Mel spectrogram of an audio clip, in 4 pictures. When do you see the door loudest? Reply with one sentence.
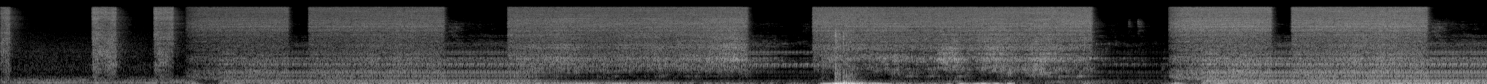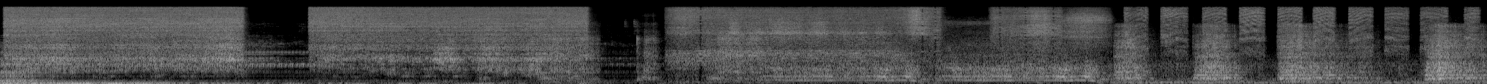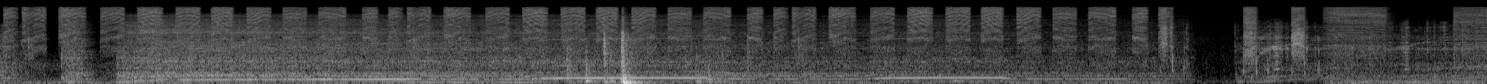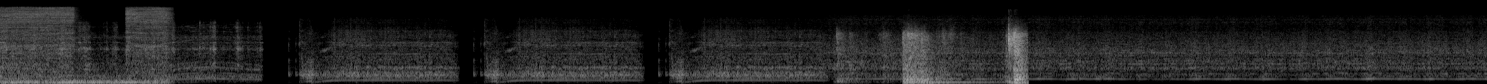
The volume of the door peaks at 36 seconds.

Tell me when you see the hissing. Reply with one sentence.
You can hear the hissing from 0.0 to 46.4 s.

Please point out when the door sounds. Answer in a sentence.
You can hear the door from 8.2 to 10.0 s, from 35.4 to 37.2 s and from 53.0 to 54.9 s.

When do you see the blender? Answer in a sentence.
You can hear the blender from 19.6 to 59.4 s.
